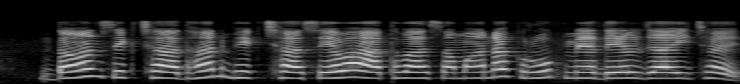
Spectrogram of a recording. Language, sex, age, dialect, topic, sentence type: Maithili, female, 36-40, Eastern / Thethi, banking, statement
